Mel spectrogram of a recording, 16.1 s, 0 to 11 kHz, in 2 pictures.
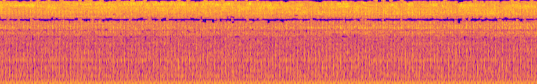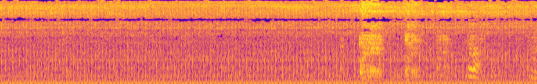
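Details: Chest wall oscillation airway clearance vest, inflated and running on a patient with pulmonary hypertension and an unexplained illness/infection lasting almost 7 weeks, used every 2 hours alongside Ventavis: loud, steady rumbling vibration, brief voice near the end.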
